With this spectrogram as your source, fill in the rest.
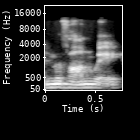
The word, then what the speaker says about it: Myfanwy: And then some Welsh people are like, it's actually Myfanwy. And I'm like, not in this, it isn't. I'm sorry, she's going to mispronounce her own name.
